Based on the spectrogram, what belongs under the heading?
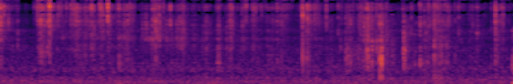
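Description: Faint crunching and wet mouth clicks of a man biting and chewing a crispy fried chicken wing close to the microphone, with a few sharper crunches about four to five and a half seconds in.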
